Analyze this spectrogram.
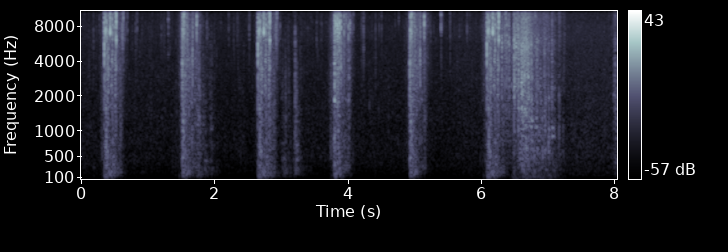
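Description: A hoe chops into loose soil with repeated scraping thuds.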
